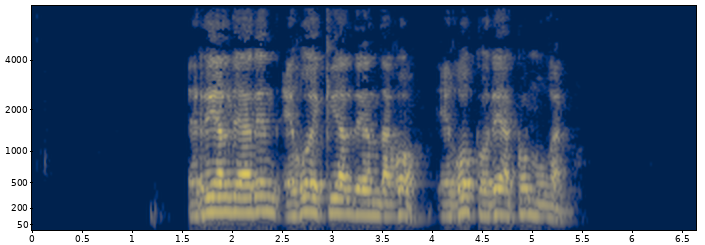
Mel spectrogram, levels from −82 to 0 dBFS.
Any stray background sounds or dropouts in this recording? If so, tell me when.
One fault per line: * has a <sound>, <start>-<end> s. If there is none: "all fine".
all fine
